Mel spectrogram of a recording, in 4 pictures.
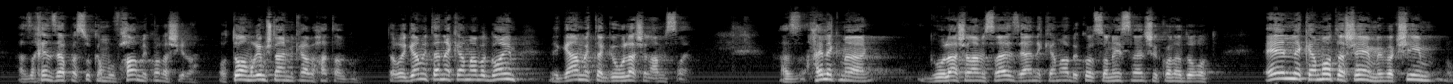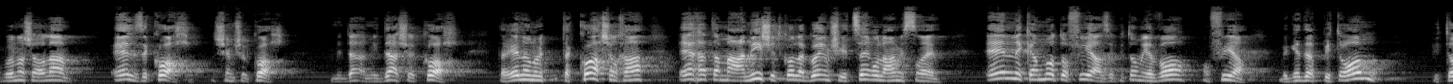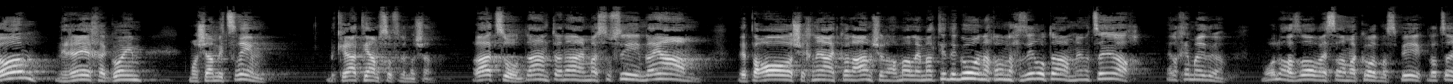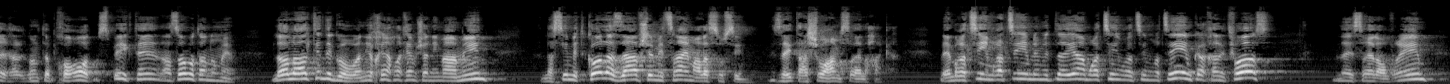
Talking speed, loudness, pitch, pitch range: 165 wpm, -15 LUFS, 215 Hz, 185-230 Hz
